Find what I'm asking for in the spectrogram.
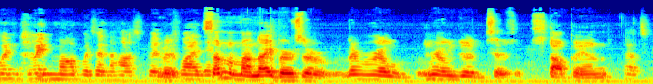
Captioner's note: laughs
